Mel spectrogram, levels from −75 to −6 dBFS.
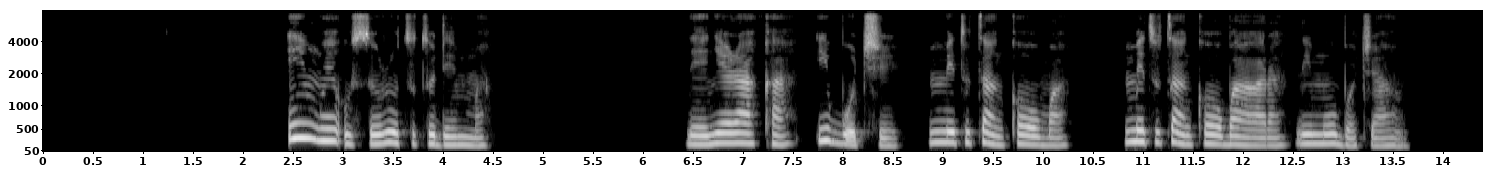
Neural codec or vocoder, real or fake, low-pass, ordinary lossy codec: none; real; 7.2 kHz; none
